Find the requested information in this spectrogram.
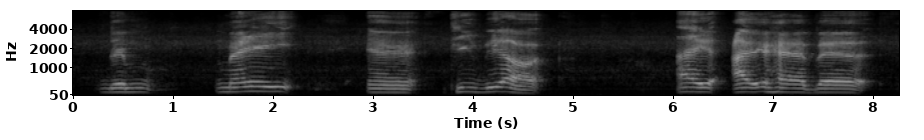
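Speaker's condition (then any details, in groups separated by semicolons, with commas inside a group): Cerebral palsy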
